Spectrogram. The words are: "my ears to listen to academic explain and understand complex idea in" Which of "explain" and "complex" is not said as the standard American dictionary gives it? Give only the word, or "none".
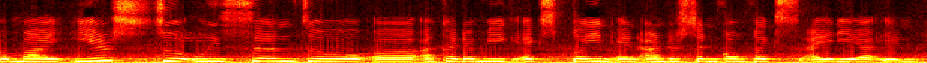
none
